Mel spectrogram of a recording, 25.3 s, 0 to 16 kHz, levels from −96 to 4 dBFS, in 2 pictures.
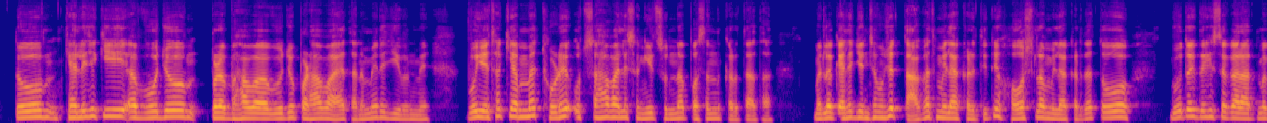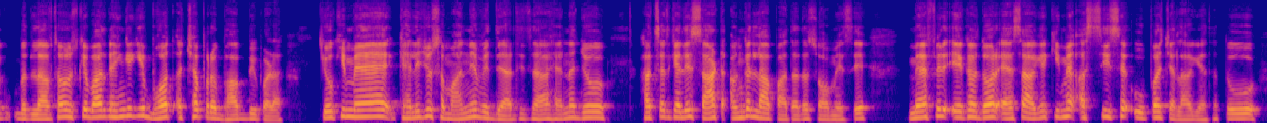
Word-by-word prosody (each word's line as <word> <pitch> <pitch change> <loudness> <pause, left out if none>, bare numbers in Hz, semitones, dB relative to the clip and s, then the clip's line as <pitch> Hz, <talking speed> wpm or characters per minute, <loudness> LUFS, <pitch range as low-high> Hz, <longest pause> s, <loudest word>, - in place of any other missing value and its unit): तो 185 0 +3
कह 180 - +5
लीजिए 195 +4 +1
कि 215 0 +2
अब 180 -1 +4
वो 180 +2 +2
जो 195 +2 +4 0.3
प्रभाव, 160 -1 +5 0.2
वो 155 +1 -1
जो 175 +2 -2
पड़ाव 155 -1 +1
आया 130 -1 +2
था 125 - -3
ना 135 - -6
मेरे 175 +4 -3
जीवन 140 -5 -6
में, 130 0 -7 0.4
वो 180 - +2
ये 190 -1 +6
था - - +1
कि 220 - 0
अब 205 - +6
मैं 220 +3 +3
थोड़े 175 +5 +3 0.2
उत्साह 180 +1 -1
वाले 185 -1 +2
संगीत 160 -1 -4
सुनना 150 +2 -2
पसंद 150 +3 -3
करता 120 0 -4
था। 105 - -11 0.4
मतलब 165 +5 +4
कह - - +8
लें 180 - 0
जिनसे 180 0 0
मुझे 180 +6 +4
ताकत 185 +2 +1
मिला 170 -2 +3
करती 135 +1 -4
थी, 150 - -1
हौसला 160 +5 +1
मिला 145 -4 0
करता। 150 +3 -5
तो 180 +1 +1 0.4
वो 175 +3 -1
तो 210 +2 +5
एक 210 - 0
देखिए 195 0 -2
सकारात्मक 160 -4 +1
बदलाव 140 -2 0
था। - - +4
और 200 - +2
उसके 200 +2 -1
बाद 195 +1 +3
कहेंगे 205 +4 0
कि 230 +1 0
बहुत 185 0 +1
अच्छा 185 +5 -1
प्रभाव 135 -9 -2
भी 145 0 -5
पड़ा। 105 -6 -5 0.4
क्योंकि 185 +4 -1
मैं 205 +1 +4
कह 170 -1 -2
लें 180 +2 -2
जो 220 +2 0
सामान्य 170 -1 -3
विद्यार्थी 140 - -4
था, 140 0 -2
है 140 -1 -6
ना, 180 +5 -2
जो 175 +1 0 0.4
हद 175 - +3
से 200 - -2
हद 190 - -9
कह 190 - +4
लीजिए 200 +3 0
60 165 -7 +2
अंक 165 +6 -1
ला 175 -8 +1
पाता 130 0 -4
था 140 - -5
100 135 -3 -6
में 120 -1 -7
से। 150 +7 -2 0.5
मैं 180 +4 +5
फिर 225 - +2
एक 185 -3 0
अ, 195 - +4
दौर 185 +2 +4
ऐसा 155 +4 +1
आ - - +1
गया 180 +5 -3
कि 195 - -5
मैं 220 +3 +2
80 200 +4 -4
से 195 +4 -1
ऊपर 175 +1 +1
चला 120 -4 -5
गया 115 -1 -8
था। 115 - -15
तो 145 +1 -1
170 Hz, 240 wpm, -23 LUFS, 145-190 Hz, 0.5 s, कह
